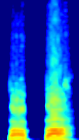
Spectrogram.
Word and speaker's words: papá: But in each of these words, we stress the last syllable, and so we have to write an accent mark above that last vowel. Canción, papá.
